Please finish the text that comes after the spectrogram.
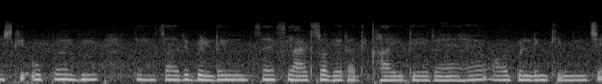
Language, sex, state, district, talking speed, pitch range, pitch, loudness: Hindi, female, Uttar Pradesh, Gorakhpur, 180 wpm, 195-220 Hz, 205 Hz, -26 LUFS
